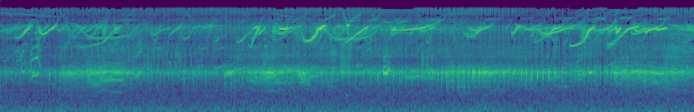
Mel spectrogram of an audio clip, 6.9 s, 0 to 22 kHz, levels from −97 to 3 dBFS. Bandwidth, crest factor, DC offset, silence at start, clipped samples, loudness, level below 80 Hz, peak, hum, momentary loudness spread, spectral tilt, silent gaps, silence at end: 17 kHz; 18 dB; under 0.1%; 0 s; under 0.1%; -19 LUFS; -62 dBFS; -6 dBFS; none; 13 LU; 4.5 dB/octave; none; 0 s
